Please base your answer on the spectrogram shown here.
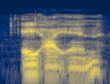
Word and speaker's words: Ain: in this myth john spelled a e n e i o n and a i n three forms of the word and all pronounced ain represents the redeemed and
